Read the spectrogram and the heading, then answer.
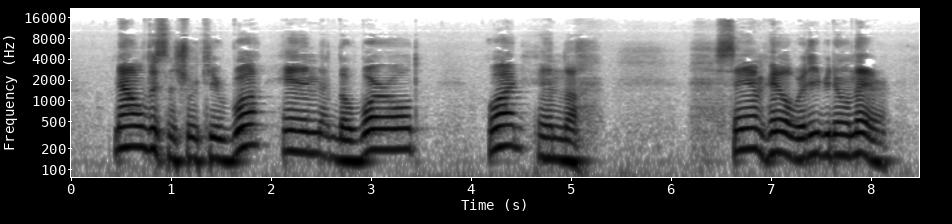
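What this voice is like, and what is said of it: Southern American accent. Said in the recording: “A girl with a southern accent.”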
